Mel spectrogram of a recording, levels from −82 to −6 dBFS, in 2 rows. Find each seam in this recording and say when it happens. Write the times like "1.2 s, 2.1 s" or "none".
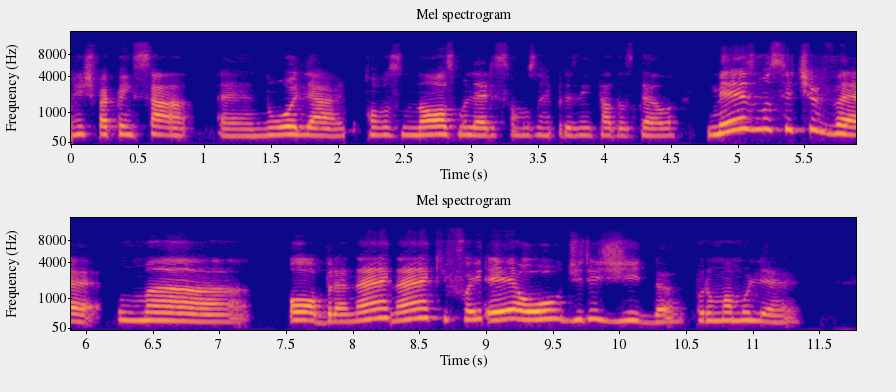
4.2 s, 4.6 s, 8.3 s, 9.0 s

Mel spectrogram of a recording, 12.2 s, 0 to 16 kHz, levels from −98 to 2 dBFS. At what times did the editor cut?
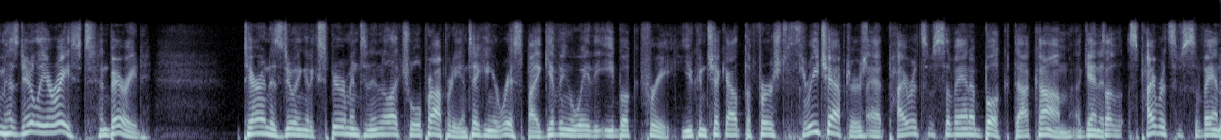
6.4 s, 8.7 s, 11.0 s

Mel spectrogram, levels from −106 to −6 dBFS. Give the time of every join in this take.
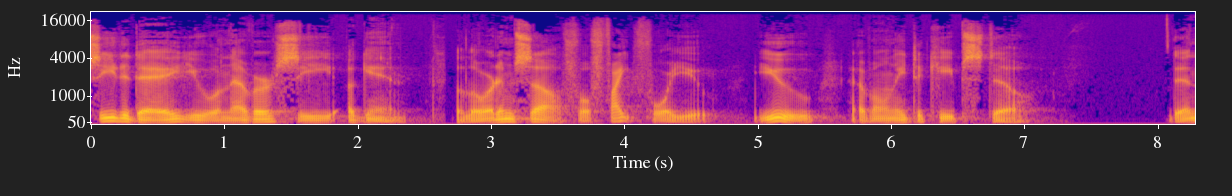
2.6 s

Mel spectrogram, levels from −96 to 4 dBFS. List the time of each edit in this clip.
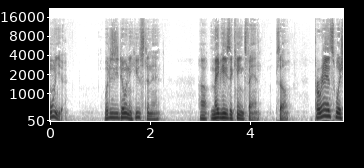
none

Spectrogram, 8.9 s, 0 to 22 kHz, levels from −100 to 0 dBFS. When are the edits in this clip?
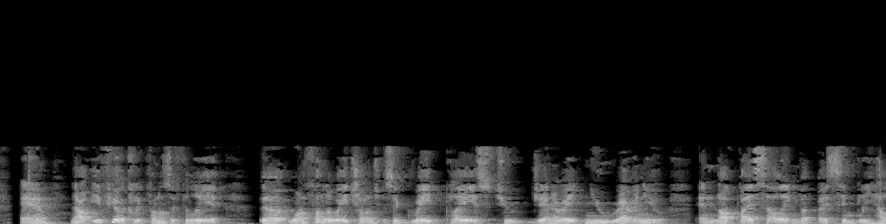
none

